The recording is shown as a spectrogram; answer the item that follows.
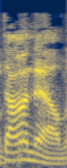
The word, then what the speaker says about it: Donnell: Darnell, or how do you say his name? – Donnell, right? – Donnell, yeah.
